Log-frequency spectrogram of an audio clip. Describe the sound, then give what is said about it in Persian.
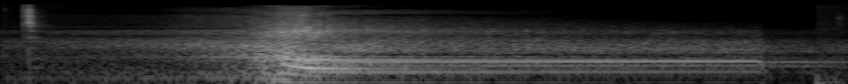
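A car speeds off, its engine roar swelling to a loud peak before settling into a steady, droning whine that holds, then cuts away. No voices. “دست آخر به خیابان رسید و سوار بر ماشین با سرعت به سمت خانه سیما که میزبان مهمانی آن شب بود راهی شد”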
